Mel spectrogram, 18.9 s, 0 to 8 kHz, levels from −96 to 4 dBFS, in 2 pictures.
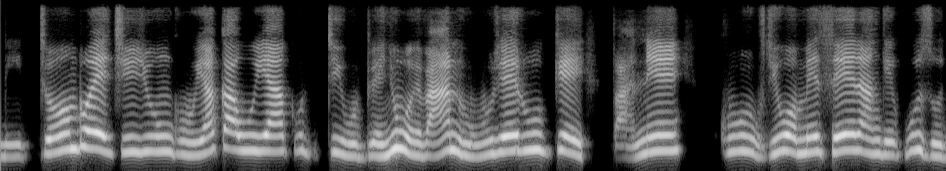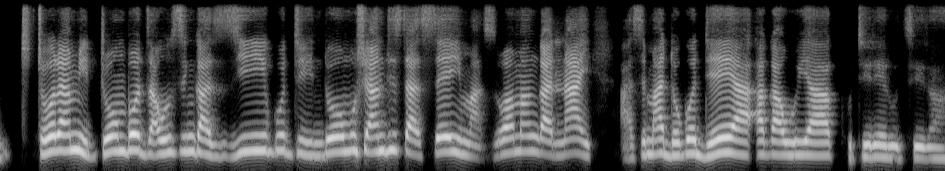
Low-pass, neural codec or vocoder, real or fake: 7.2 kHz; codec, 24 kHz, 0.9 kbps, DualCodec; fake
